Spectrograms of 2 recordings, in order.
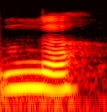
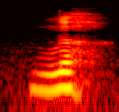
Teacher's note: Ngeh ini dia masih di nasal, tetapi place-nya adalah di velar.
